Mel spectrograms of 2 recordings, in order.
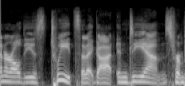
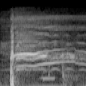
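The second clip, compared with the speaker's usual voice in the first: shrieking laugh. Real, not acted. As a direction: let out a wild shrieking laugh. Burst of laughter.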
